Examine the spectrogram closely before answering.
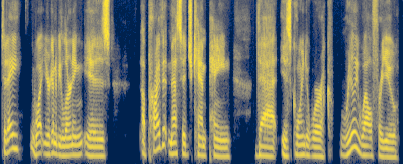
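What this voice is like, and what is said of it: Hoarse voice. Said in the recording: “my voice is a bit hoarse. I am getting over a cold... Excuse the voice.”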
